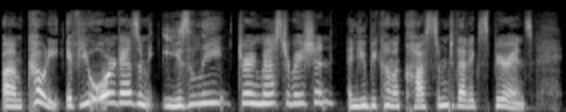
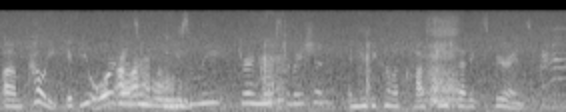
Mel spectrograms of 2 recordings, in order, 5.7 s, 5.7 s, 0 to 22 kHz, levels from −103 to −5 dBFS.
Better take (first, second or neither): first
